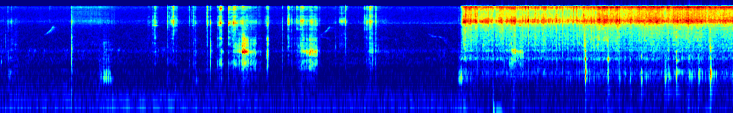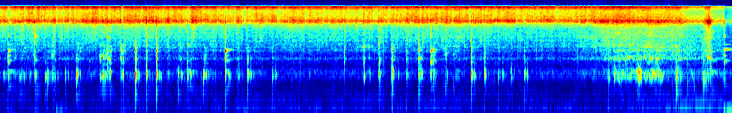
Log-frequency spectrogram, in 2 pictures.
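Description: A few faint knocks, then about nine seconds in a loud sizzle starts as spice paste hits the hot oil in an aluminium pot. The sizzle goes on steadily under the quick clicks and scrapes of a metal spoon stirring the paste against the pot.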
